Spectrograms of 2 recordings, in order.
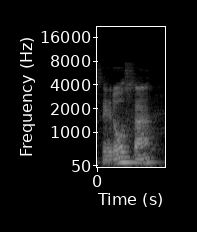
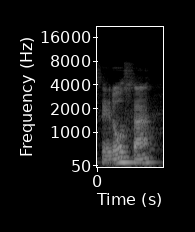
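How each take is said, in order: First: The R is a soft single tap. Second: The R is a soft single tap.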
